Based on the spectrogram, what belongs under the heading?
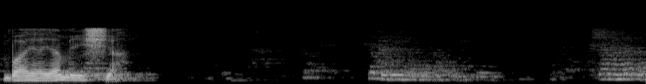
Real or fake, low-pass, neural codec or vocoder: real; 5.4 kHz; none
